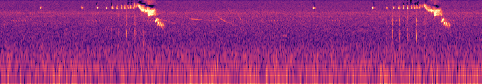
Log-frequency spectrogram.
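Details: Tiziu, or blue-black grassquit, sits on a fence along a road and sings twice, about three and a half seconds apart. Each phrase is accelerating dry clicks followed by a piercing, buzzy downward swoop.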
